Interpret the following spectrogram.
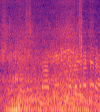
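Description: Speech: a woman talking into a handheld microphone over a steady low rumble, with her voice starting about a second in.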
